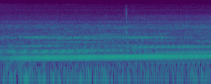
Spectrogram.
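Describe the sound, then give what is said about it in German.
Steady engine drone of a Porsche sports car in a video game, a constant, even hum with layered tonal harmonics holding level throughout, with no clear rise or fall. “Guck mal, was ist mit dem Ding los? Das geht ja wie Sau. Geht der Porsche richtig hier? Guck, der fährt an uns vorbei.”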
